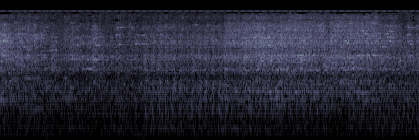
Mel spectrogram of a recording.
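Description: Action-film soundtrack playing from a television and picked up by the camera's microphone: a continuous din of glass shattering and breaking.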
